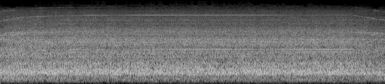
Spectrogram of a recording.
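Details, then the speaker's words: Dyson DC25 All Floors upright vacuum, bought June 2013, first run after unboxing with suction motor only: steady, even rushing hiss with faint high whistle, no rattle or pulsing; quiet, acceptable noise level, normal running. "So, it does sound quite quiet. So, this is what it is sounds like when it's suction only."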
